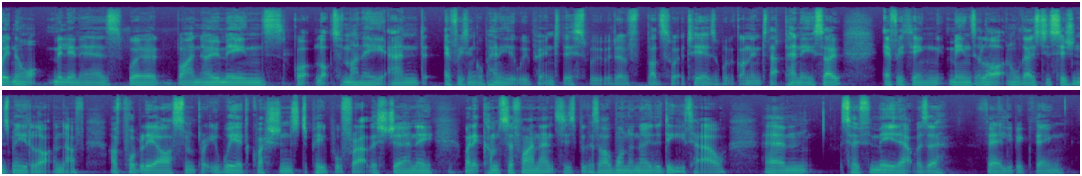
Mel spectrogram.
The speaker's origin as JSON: {"language": "English", "area": "Essex", "region": "East of England", "country": "United Kingdom", "said": "I'm fr-, also from Essex"}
